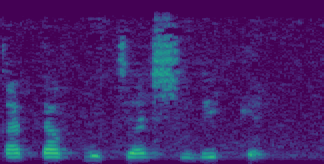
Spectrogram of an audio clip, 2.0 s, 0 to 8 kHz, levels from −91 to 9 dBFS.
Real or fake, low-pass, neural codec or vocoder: real; 7.2 kHz; none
